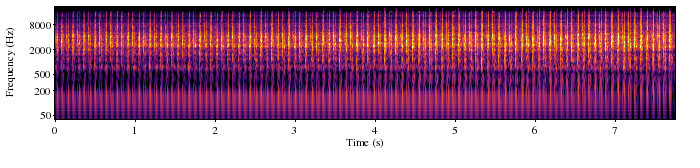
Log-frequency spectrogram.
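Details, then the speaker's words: 1947 John Deere M tractor, run once a year, hard to start after sitting, got running the night before: steady, even four-beat chug at constant speed while cultivating sorghum, no knocks or misses; cultivators clogging but engine running normally. "so it's it's running pretty good it's just uh now our cultivators are getting stopped up but it's fine"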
